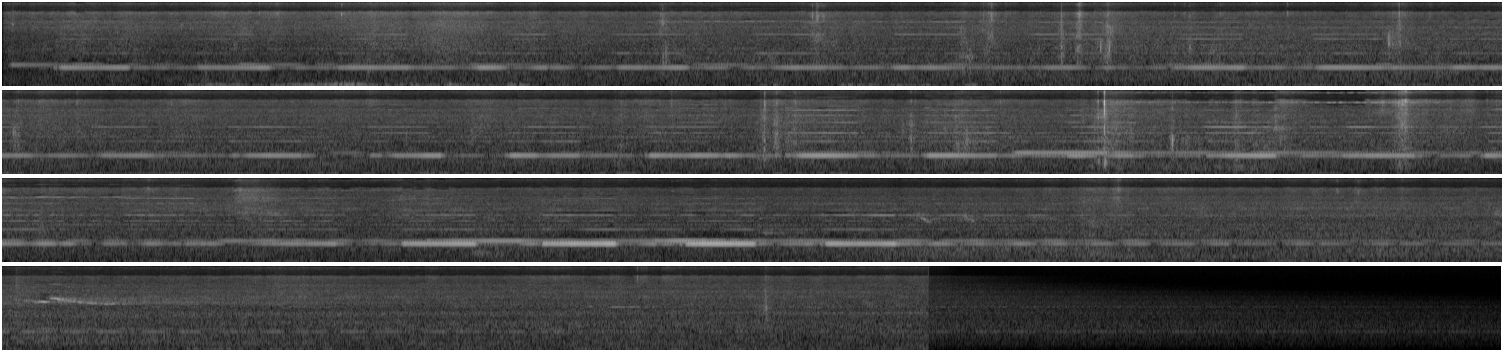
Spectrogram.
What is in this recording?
Sound effects > Vehicles
alarm in the abandoned city
An explorer walks through an abandoned city while an alarm or signal sounds out of an empty building. The explorer stops and listens to the alarm. After the alarm stops, a bird chirps cautiously over the rising wind. Recorded with an iPhone and enhanced with BandLab. Originally a recording of a garbage truck backing up and then driving away.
